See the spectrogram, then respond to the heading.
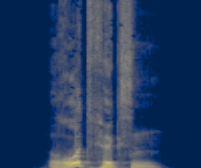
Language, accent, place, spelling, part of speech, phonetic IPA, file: German, Germany, Berlin, Rotfüchsen, noun, [ˈʁoːtˌfʏksn̩], De-Rotfüchsen.ogg
- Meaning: dative plural of Rotfuchs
